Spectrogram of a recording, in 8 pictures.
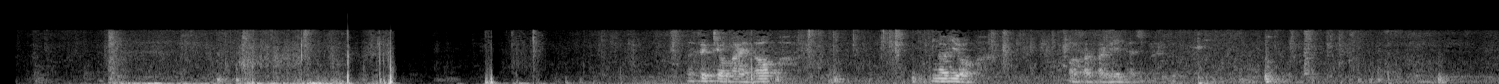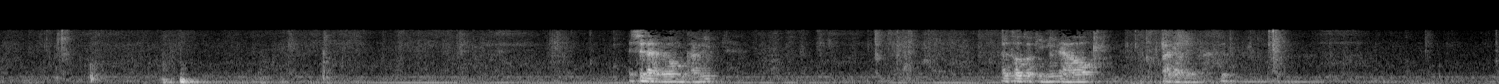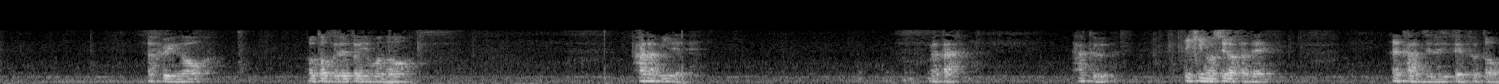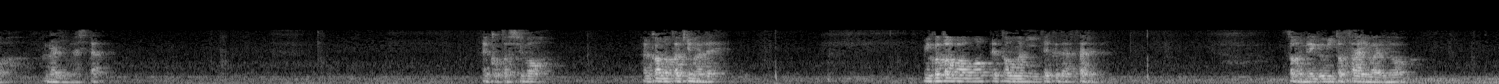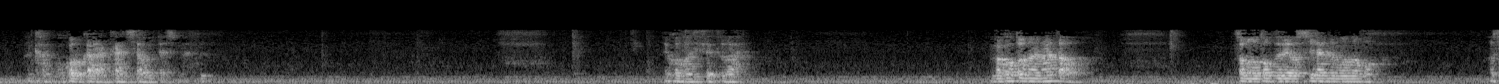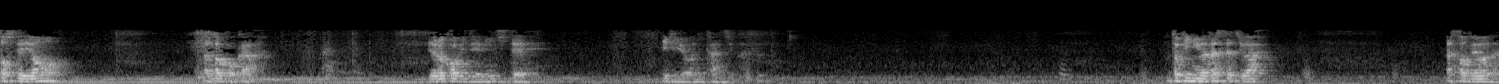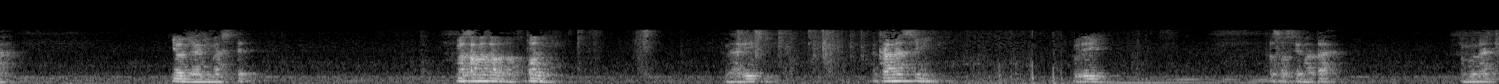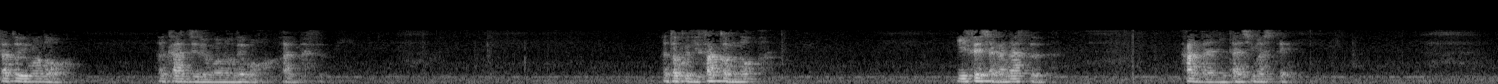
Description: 2022年12月18日朝の礼拝「時を満たされる神」西谷教会
音声ファイル 礼拝説教を録音した音声ファイルを公開しています。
